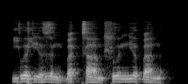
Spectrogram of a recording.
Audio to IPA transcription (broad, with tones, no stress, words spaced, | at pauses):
ju˧ə̯ji˨˩˦ə̯ɣə˨˩ŋ ɓa˦˥k̚xaː˨˩m ʂu˧ə̯ŋi˧ə̯ɓa˨˩n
